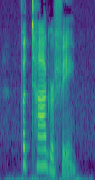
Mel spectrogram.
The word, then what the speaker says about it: photography: Photography. The stress is on the second syllable.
